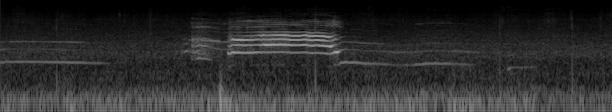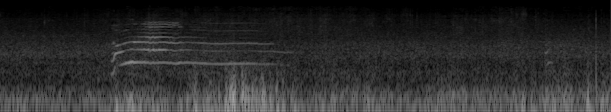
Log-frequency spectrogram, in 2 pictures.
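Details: A black cat and a white cat talking to each other, the black cat addressing the white one with an intense voice; loud harmonic-rich wailing meows come in two bursts, around two and seven seconds in, over a constant low rumble.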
